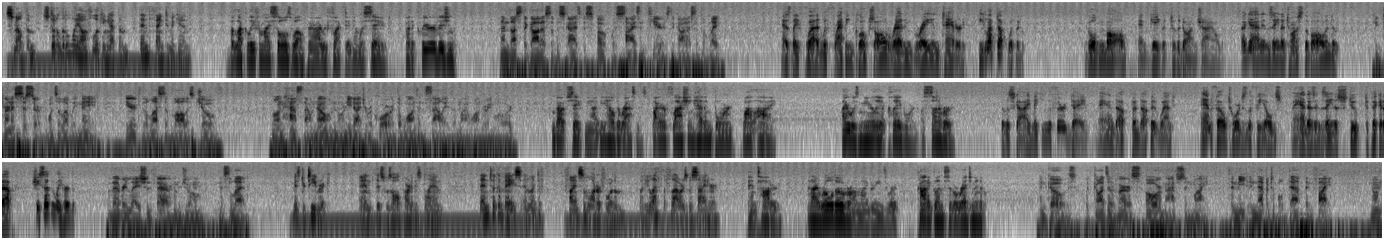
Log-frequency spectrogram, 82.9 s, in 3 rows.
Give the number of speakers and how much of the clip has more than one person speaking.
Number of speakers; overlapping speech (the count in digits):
4, no overlap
